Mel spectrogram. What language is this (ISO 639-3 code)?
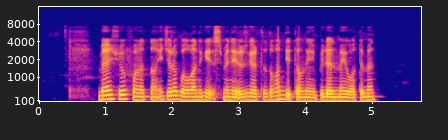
uig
